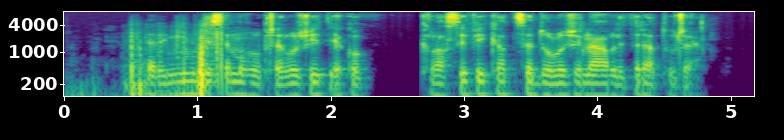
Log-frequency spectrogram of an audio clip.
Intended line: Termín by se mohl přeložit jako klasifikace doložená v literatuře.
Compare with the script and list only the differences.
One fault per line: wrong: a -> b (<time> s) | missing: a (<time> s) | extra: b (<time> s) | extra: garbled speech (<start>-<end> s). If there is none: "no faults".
no faults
